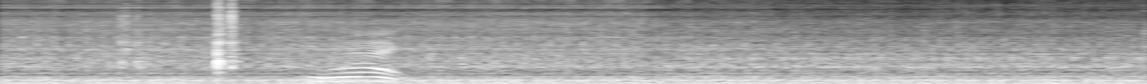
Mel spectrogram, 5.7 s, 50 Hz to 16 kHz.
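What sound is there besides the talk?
Mercedes 190SL engine idling with Solex carburetors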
